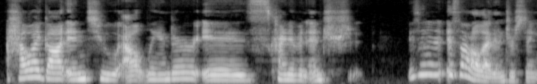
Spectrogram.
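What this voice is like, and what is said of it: American Southern accent. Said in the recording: “if you can't tell by my accent, I'm from the South, the American South.”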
